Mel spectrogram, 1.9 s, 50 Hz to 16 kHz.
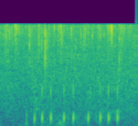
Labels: {"label": "biophony, pulse", "recorder": "SoundTrap 500"}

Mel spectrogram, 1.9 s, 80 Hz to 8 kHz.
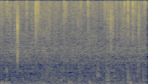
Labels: {"label": "biophony", "recorder": "SoundTrap 300"}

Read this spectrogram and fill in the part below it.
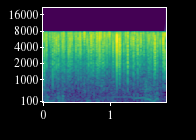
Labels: {"label": "biophony, cascading saw", "recorder": "SoundTrap 600 or HydroMoth"}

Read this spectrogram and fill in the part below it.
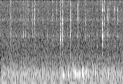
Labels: {"label": "ambient", "recorder": "HydroMoth"}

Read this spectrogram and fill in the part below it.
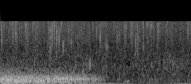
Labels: {"label": "biophony, growl", "recorder": "SoundTrap 500"}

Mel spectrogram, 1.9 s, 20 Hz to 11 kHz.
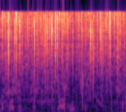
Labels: {"label": "biophony, cascading saw", "recorder": "SoundTrap 600 or HydroMoth"}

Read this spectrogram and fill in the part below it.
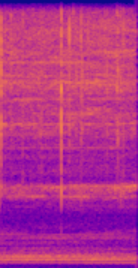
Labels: {"label": "anthrophony, boat engine", "recorder": "HydroMoth"}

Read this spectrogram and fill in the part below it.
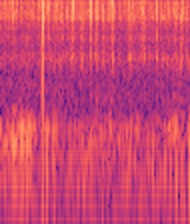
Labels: {"label": "biophony", "recorder": "HydroMoth"}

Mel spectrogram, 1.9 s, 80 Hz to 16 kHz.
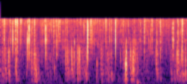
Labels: {"label": "biophony, sea urchins (Echinidae)", "recorder": "SoundTrap 600 or HydroMoth"}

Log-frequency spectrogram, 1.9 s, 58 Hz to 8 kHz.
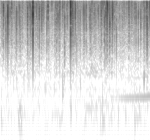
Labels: {"label": "biophony, cascading saw", "recorder": "SoundTrap 600 or HydroMoth"}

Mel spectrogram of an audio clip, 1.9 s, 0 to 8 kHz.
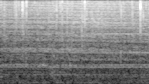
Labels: {"label": "anthrophony, boat engine", "recorder": "SoundTrap 300"}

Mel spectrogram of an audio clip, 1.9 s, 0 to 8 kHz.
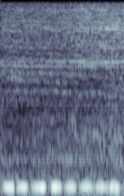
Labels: {"label": "anthrophony, boat engine", "recorder": "SoundTrap 500"}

